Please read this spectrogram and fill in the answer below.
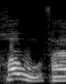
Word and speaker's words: خوف: খ দিয়ে ওয়াও ধরবে, খ ওয়াও জবর খাউ, ফা দুই জের ফিন, খাউ ফিন। অক্ফ করার কারণে এখানে উচ্চারণটা হবে খাউফ।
